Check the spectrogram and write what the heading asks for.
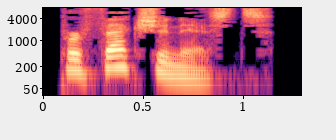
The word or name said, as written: perfectionists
